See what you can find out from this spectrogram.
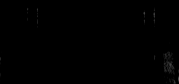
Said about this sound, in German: Wer klickt ha, eigentlich da gerade die ganze Zeit? Weil irgendjemand hört man uns klicken. Ich, ich bin es nicht. Das ist meine scheiß Maus.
